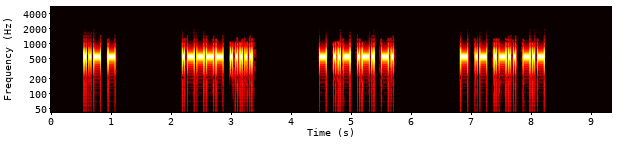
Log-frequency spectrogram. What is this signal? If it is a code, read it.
Morse code, heard as a keyed tone, about 30 wpm, 550 Hz. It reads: UT 15 TURN TALK
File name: Ultimate Word List / 30WPM Ultimate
